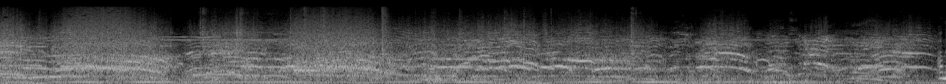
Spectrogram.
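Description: A dense, loud crowd storming the US Capitol fills the air with overlapping shouts, chants and agitated yelling, a constant roar of many voices with a steady low hum underneath.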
